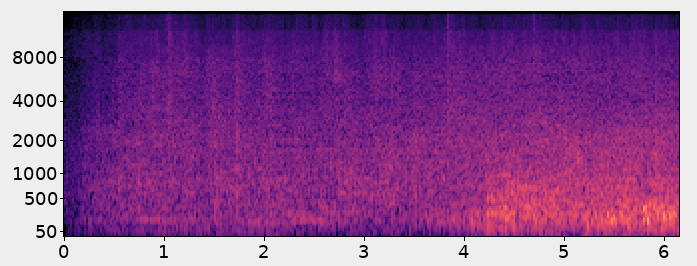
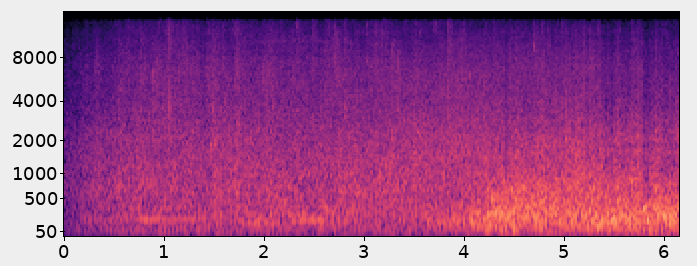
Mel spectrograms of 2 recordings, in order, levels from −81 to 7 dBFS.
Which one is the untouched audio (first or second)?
second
